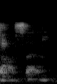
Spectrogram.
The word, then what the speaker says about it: SLSA: salsa misspelled SL LSA although it is pronounced salsa but it doesn't go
